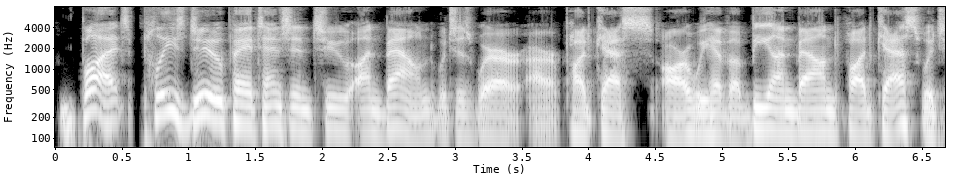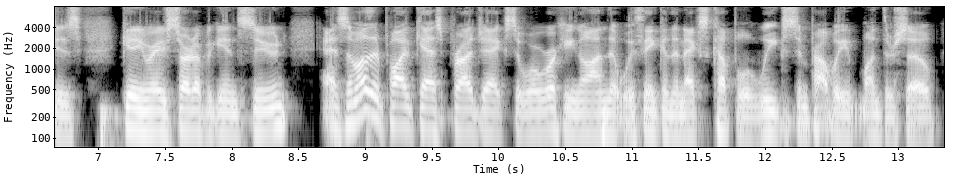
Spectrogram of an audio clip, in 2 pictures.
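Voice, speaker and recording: A man hosts a casual podcast chat, his words coming quickly in a gravelly voice. He thinks aloud and rambles with fillers. The sound is dry and close. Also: mid-range voice, a bit bright, dry recording. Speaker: podcast co-host.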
